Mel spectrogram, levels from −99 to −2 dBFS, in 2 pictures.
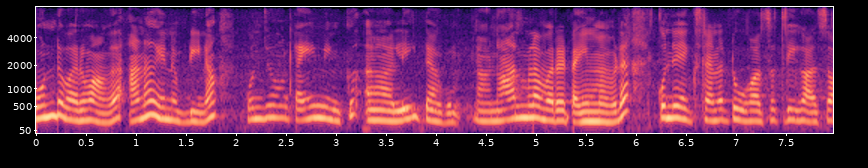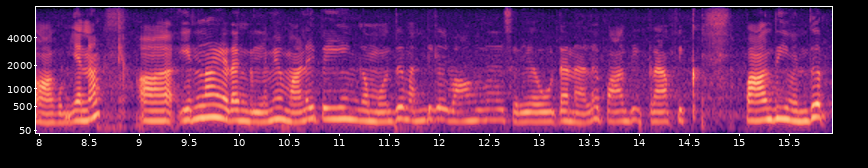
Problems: background sounds at intervals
